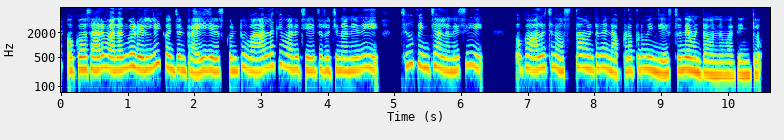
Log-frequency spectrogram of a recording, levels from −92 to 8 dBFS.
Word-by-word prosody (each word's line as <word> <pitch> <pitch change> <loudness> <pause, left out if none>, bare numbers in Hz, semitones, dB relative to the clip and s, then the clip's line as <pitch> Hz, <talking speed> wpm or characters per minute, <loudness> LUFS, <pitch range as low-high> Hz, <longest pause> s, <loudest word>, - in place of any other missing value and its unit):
ఒక్కోసారి 255 +2 +3
మనం 250 0 +5
కూడెళ్లి, 270 +1 +3
కొంచెం 260 -2 +1
ట్రై 215 -1 +1 0.2
చేసుకుంటూ, 240 +2 -1 0.2
వాళ్ళకి 280 +9 0
మన 265 -1 0 0.2
చేతి 240 +1 +1
రుచిననేది 245 +3 -1 0.5
చూపించాలి 305 -5 0
అనేసి, 250 +8 -2 0.7
ఒక 255 - -13 0.2
ఆలోచన 280 +3 -1
వస్తా 290 +6 -5
ఉంటది 275 +2 -2
అండ్ 230 -3 0
అప్పుడప్పుడు 240 +4 -4
మేము 240 -3 +3
జేస్తూనే 245 +4 +2
ఉంటాం 210 -2 +1
అన్నమాట 190 0 -2
ఇంట్లో. 195 +1 -2
250 Hz, 130 wpm, -22 LUFS, 235-275 Hz, 0.7 s, మనం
